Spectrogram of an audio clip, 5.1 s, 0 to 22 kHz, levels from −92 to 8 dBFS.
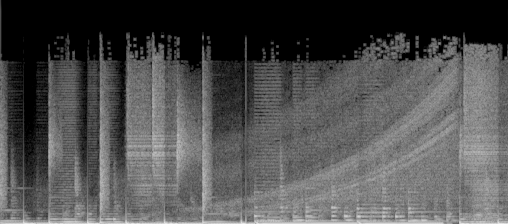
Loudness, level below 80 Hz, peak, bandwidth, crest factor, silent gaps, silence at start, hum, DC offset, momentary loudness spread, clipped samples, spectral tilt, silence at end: -12 LUFS; -10 dBFS; 0 dBFS; 18 kHz; 8 dB; none; 0 s; none; under 0.1%; 2 LU; under 0.1%; -4.5 dB/octave; 0 s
